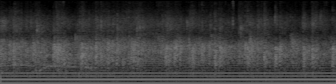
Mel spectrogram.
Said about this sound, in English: Come on, give them a big round of applause.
